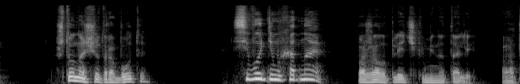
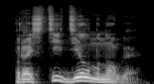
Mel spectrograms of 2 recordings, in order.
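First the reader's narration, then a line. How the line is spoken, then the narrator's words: Dismissive snort. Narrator (Russian): хмыкнул я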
